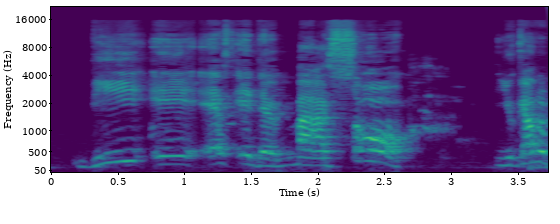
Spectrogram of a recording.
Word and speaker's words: Basaw: we call B-A-S-A, the Basaw. You got to pronounce it the right way. Saw, S-A-W, just like the way you saw some in the past tense of C. So we want to add Basaw.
